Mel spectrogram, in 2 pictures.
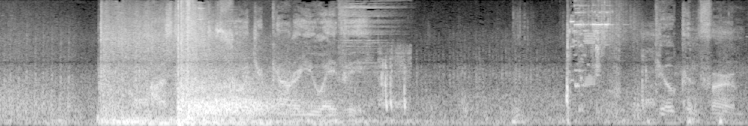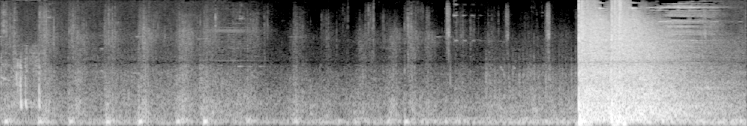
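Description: A sniper rifle fires a loud shot that booms and echoes away.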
